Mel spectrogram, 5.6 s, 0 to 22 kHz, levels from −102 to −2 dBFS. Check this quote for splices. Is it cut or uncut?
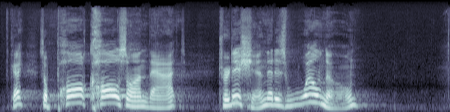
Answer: uncut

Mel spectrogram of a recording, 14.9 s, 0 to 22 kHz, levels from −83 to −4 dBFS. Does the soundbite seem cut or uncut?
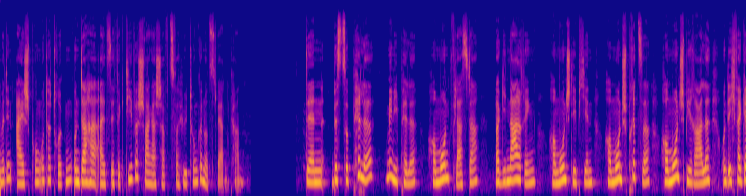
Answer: cut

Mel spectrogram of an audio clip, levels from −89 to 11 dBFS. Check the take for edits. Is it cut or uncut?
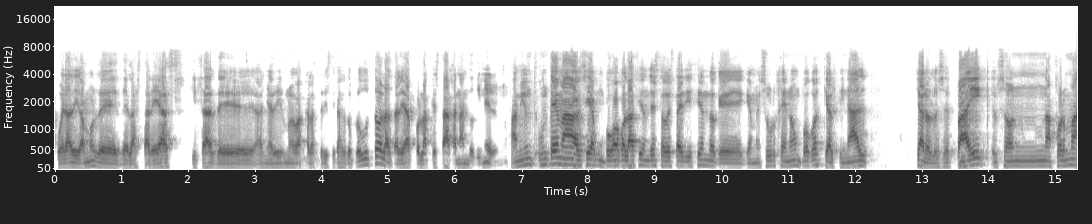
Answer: cut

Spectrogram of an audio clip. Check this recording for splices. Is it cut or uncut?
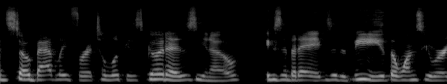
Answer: uncut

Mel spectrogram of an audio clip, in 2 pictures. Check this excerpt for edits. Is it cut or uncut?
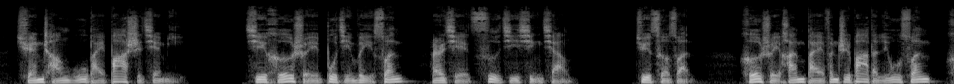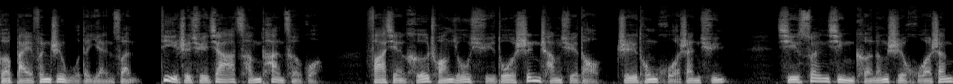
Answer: cut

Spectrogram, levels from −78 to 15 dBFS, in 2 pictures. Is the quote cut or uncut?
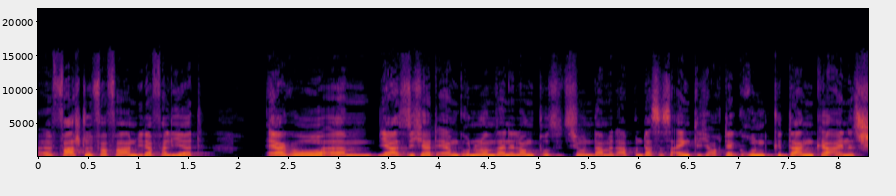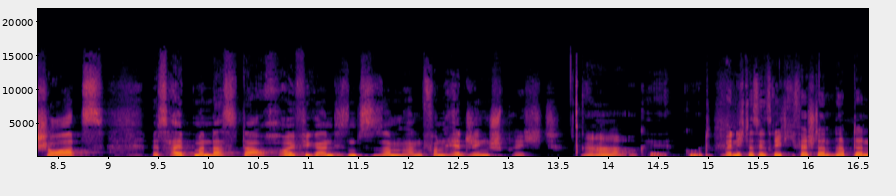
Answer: uncut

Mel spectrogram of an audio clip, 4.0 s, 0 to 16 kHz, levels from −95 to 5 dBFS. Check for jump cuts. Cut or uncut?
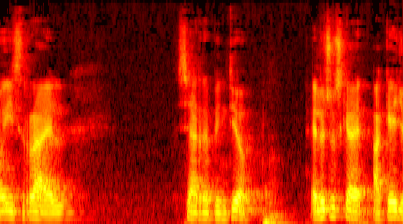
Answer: cut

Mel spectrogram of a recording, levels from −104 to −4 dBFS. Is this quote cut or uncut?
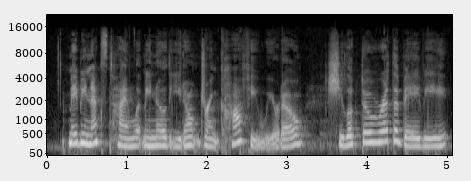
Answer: cut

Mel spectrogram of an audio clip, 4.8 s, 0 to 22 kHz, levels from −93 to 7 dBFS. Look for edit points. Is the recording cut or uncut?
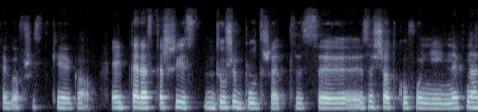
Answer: cut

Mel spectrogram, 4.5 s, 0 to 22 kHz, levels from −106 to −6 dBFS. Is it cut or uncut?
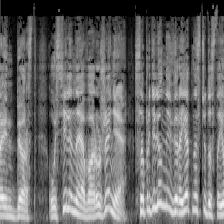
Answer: cut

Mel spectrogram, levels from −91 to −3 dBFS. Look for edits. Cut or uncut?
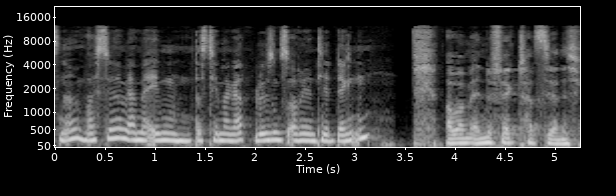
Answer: cut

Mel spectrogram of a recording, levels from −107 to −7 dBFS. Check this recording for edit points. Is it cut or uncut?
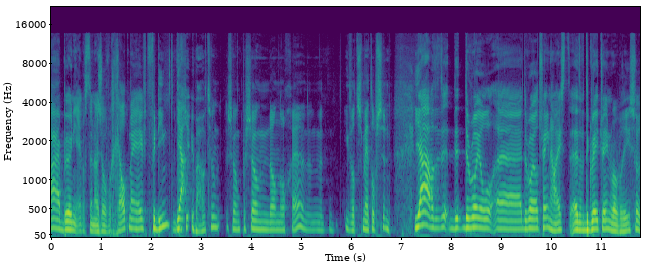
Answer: cut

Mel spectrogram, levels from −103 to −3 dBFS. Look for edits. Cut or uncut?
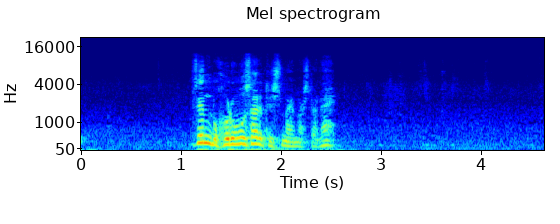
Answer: uncut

